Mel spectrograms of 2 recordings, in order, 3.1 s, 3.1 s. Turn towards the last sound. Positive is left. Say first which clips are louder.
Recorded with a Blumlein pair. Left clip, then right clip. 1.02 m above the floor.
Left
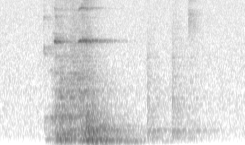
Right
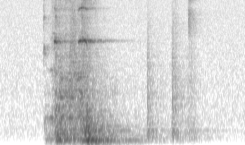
# right 7 dB
turn(degrees=-25)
